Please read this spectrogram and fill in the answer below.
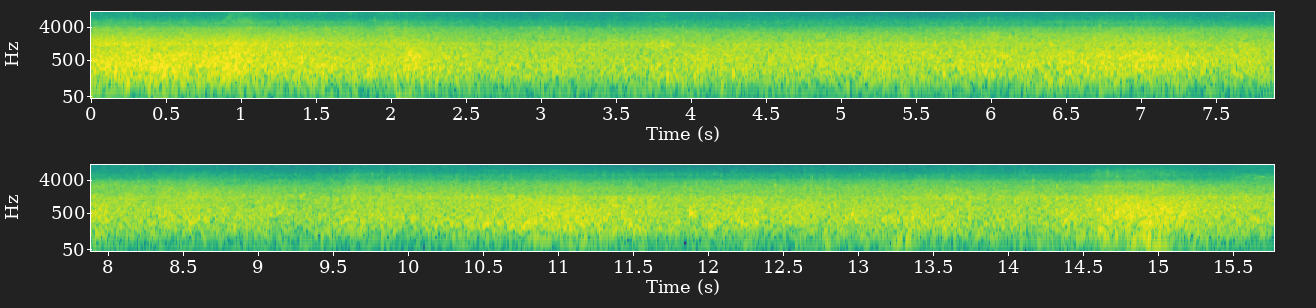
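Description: Small sea waves washing against shore rocks: a steady rushing that swells and eases.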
